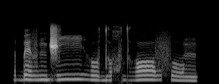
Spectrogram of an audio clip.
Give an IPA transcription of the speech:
ɓɛvnd͡ʒiːɦo duχdʱɔːvfoŋ

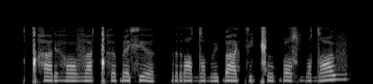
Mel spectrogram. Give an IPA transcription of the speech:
ǃʰaɾʏɦɔ vaǃʰəɓɛxʲə | radˤobyɓa kʲəǁuɓosˤ bədˤuv

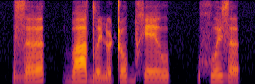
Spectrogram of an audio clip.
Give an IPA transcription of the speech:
zə | badʊi̯ ɳʊʈobxeu̯ | xʷəy̯zə

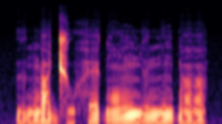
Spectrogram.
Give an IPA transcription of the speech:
ɨ˧ŋa˦˨d͡ʒu˨ hɛ˧ɡɔ̃˨˦ŋɲɨ˧ nĩ˦ ɡ͡bã˧

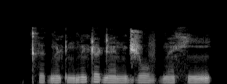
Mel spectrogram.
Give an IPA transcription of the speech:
kʰɘɡə̃ʈmbĩʈ ɘɖɛ̃nd͡ʒovbɛ̃ xĩ

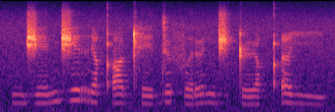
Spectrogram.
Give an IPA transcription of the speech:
nd͡ʒend͡ʒereqʼa ʈʰedø fəɾønd͡ʒə ʈø qʼi

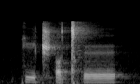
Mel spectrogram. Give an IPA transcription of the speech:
kit͡ʃʼɒǀʰɘː

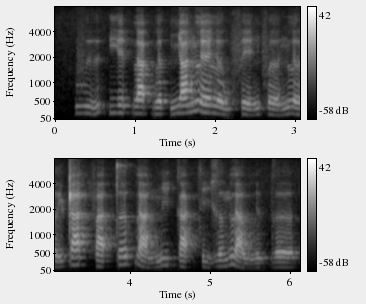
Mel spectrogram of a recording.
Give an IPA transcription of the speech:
vɨ˨˩˦ | je˨˩p̚la˨˩k̚ lə˨˩k̚ ɲa˧˥n lɛ˧ lə˨˩˨w fe˨˩˦ŋfəː˨˩˦n ləː˨˩˦jʈa˦˥t̚ fa˨˩t̚t̪əː˦˥p̚la˨˩˨nmi˧ ka˨˩k̚si˨˩˨ɣə˧˥m la˨˩w lɨ˨˩p̚ɣəː˧

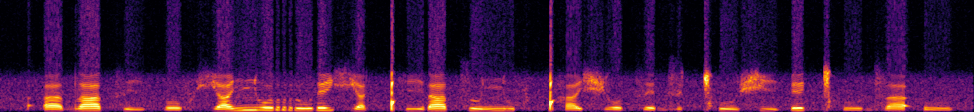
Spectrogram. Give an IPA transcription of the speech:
ʔa˨˩˦da˦˥t͡si˩ | o˩fça˨˥ ɲo˦˥ru˨˥ɾe˨˥ça˩ ǃʰi˨˩˦ɾa˨˥t͡su˨˩˦ ɲu˨˥fǃʰa˩ɕo˨˩˦ t͡se˩d͡zʏ˨˥ ǀʰu˨˩˦ɕi˨˩˦ʔe˦˥ ǀʰu˩d͡za˨˥ʔu˨˩˦

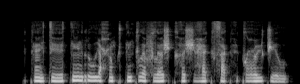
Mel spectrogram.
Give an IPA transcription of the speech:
kɛ̃i̯tɪː tĩruːi̯ ħũktĩk lɜflɜʃkʰɜʃ ɦæksa kʰykʕyːt͡ʃɪːu̯

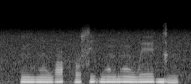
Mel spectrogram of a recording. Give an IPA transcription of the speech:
ĩ˨vũ˨wɔ˧ ho˨si˧ɡʷũ˧ ɡʷũ˦˨ weː˦ ɡɨ˨

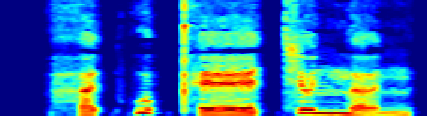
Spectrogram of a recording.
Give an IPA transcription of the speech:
hɐ˨˥t̚kʷɐ˥p̚t̪ʰɛː˨˥t̚sɵ˥n n̪ɐ˨˥n

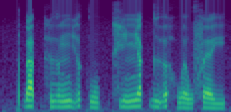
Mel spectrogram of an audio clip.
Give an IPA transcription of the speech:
ɗa˦˥t̚hɨ˧ə̯ ŋḭ˧˥ə̯kwu˨˩k̚ xi˧ɲa˦˥k̚ɣɨ̰˧˥ə̯ hwə˨˩wfɛ˨˩j

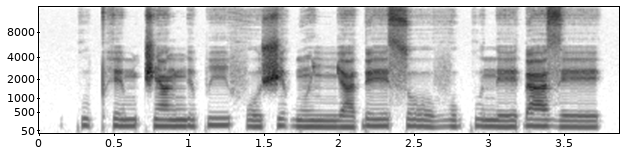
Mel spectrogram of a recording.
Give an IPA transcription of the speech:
kʷɪ˨pʰe˨m t͡ʃã˨ ŋɪ˨˦piː˦ fo˨ʃe˦ ɡʷĩ˨ ɲa˨ ɗeː˦ soː˦˨ vo˦kʷɪ˦neː˨ɗaː˦ zeː˨

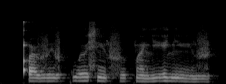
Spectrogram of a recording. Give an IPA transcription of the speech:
qʼɵvevkwɵsẽ fɵpɐ̃lʲelʲẽv

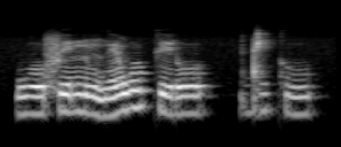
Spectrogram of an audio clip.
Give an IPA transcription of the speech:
wo˧fe˧ nũ˨ɡɛ̃˨˦wo˦ ke˧ɾo˦ | di˧ku˧

